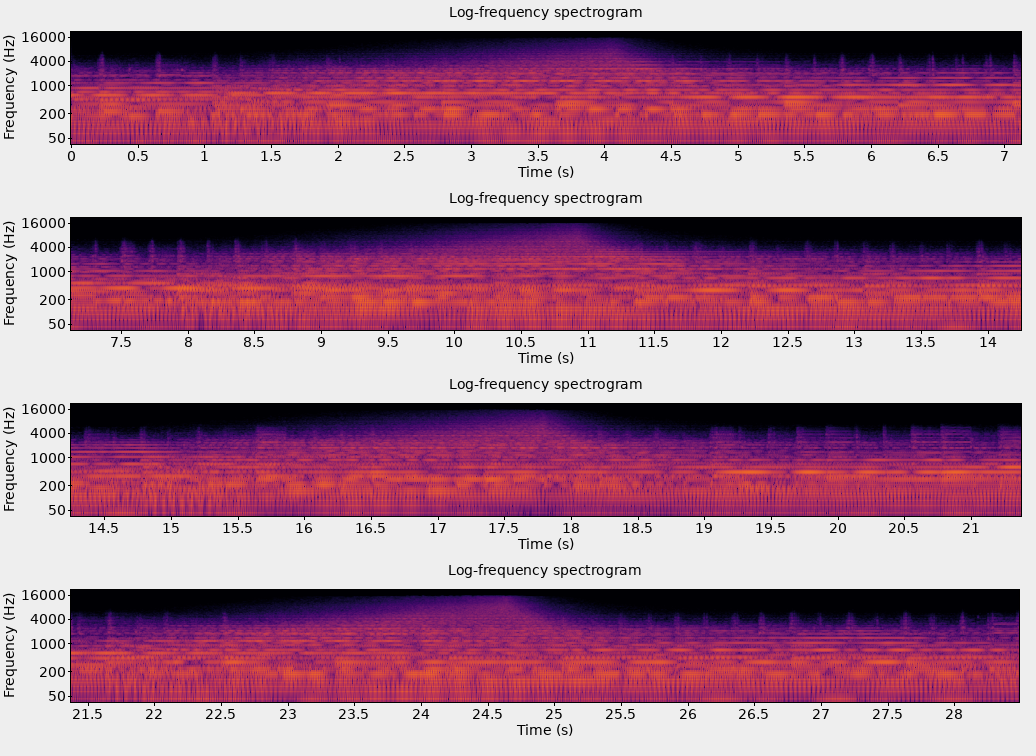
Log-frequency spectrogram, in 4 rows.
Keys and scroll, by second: 0.7 p, 1.4 p, 2.8 p, 6.7 ctrl+d, 6.8 Escape, 7.0 F3, 12.3 F1, 12.8 ctrl+d, 12.9 Escape, 14.1 ctrl+z, 14.3 ., 19.9 p, 21.6 p, 27.3-28.4 typing.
